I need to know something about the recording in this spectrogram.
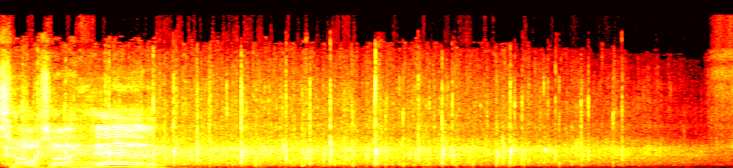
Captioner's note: applause continues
